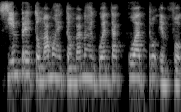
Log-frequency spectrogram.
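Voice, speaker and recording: A man speaks with ordinary pitch variation. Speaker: human rights lawyer. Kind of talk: lecture. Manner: fast.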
